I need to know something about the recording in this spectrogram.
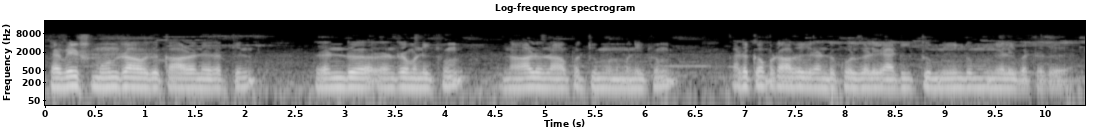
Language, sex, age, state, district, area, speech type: Tamil, male, 60+, Tamil Nadu, Thanjavur, rural, read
